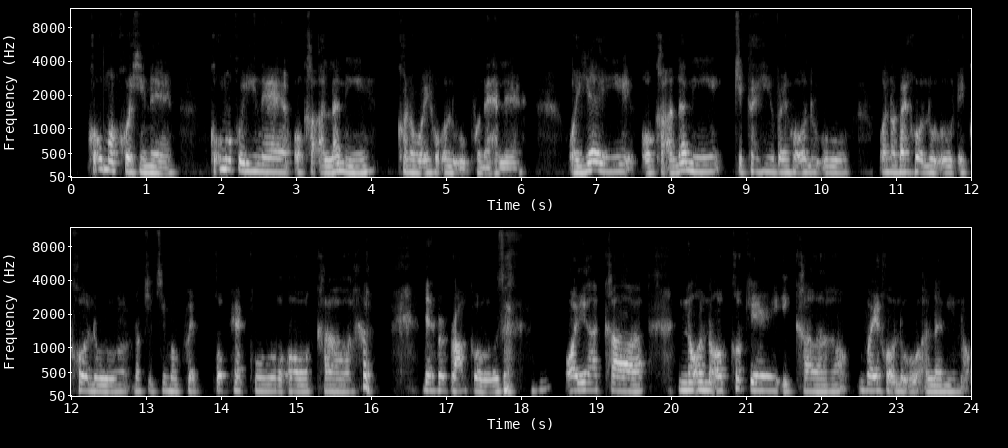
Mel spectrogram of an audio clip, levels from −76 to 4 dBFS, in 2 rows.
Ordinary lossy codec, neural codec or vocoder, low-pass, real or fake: none; codec, 24 kHz, 6 kbps, HILCodec; none; fake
